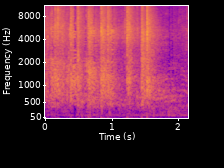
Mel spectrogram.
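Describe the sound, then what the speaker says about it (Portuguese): Brief, faint clapping from a small group of workers at an on-site union breakfast, a few seconds of scattered claps heard from a distance. "eu quero uma salva de palmas para o presidente aqui"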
